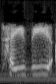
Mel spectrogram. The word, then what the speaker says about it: Thesy: My great grandmother was called Thesy. Um, and the reason it's spelled T H E S Y is it's from uh, the root of Therese.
